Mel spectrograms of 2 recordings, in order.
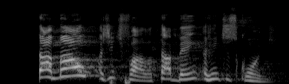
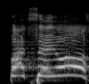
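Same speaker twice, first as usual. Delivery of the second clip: grito assustado; 8 semitones higher, 12 dB louder, slower than usual. Retold or imitated. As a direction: shout "Pai do Senhor!" high and loud. Irmão gritando na tempestade. (grito de susto, alto e agudo)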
